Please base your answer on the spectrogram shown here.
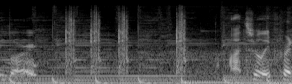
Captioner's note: camera shuttering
